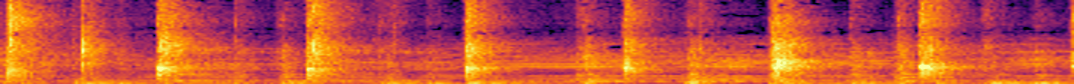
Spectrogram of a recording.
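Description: Harmonium holding sustained reed chords under a double-headed hand drum and hand claps, sharp strokes coming a little under twice a second, in devotional kirtan-style music.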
